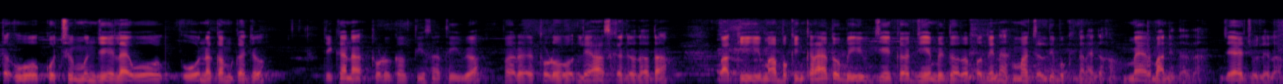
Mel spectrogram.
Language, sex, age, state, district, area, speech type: Sindhi, male, 30-45, Delhi, South Delhi, urban, spontaneous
